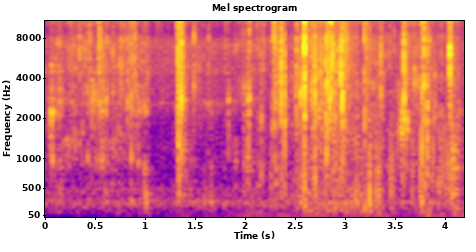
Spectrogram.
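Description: Chewing of soft sour strawberry candy strings: small, wet clicks scattered through, thicker in the second half, with light crinkling of the plastic candy bag.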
